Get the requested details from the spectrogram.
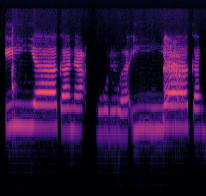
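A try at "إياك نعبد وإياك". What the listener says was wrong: huruf ainnya ya harus ke dalam lagi biar di tenggorokan bagian tengah. Huruf lain, balayin. Huruf bayyinah, ya, bainiyah, huruf bainiyah. Jadi iyyaka na'budu, ya. Jangan na'budu. Jangan dipotong na'budu, tapi na'budu.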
